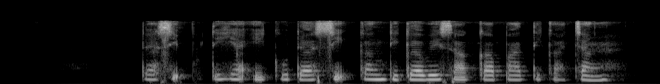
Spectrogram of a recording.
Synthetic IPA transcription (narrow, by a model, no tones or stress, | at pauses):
d̥asɪʔput̪ija̰ʔikud̥asɪ̰ʔkaŋd̪̥i̤ɡ̥awesakapat̪ikḁt͡ʃaŋ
